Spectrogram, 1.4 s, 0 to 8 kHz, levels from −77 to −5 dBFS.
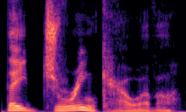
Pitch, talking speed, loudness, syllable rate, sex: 125 Hz, 130 wpm, -20 LUFS, 4.0 syllables/s, male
